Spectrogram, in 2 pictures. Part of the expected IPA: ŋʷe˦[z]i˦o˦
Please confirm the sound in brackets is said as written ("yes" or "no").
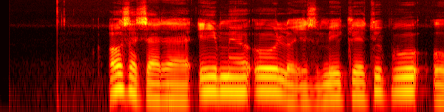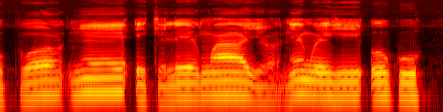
no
